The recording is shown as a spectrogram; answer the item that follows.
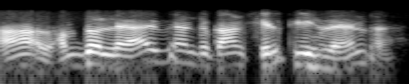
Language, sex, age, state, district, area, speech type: Hindi, male, 60+, Bihar, Muzaffarpur, rural, conversation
